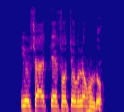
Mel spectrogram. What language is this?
Sindhi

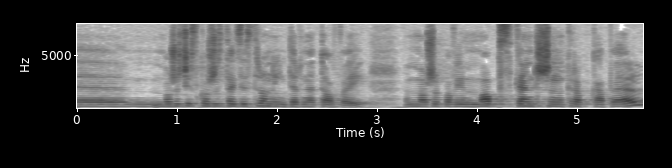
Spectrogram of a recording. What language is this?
Polish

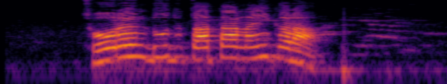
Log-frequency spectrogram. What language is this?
Sansi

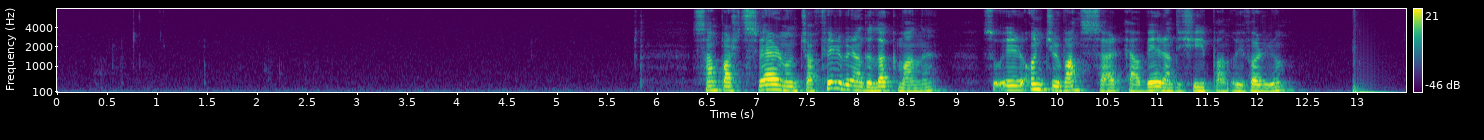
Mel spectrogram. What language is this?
Faroese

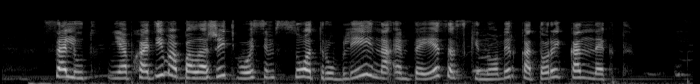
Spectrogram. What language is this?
Russian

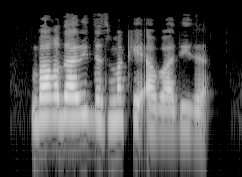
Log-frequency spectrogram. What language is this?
Pashto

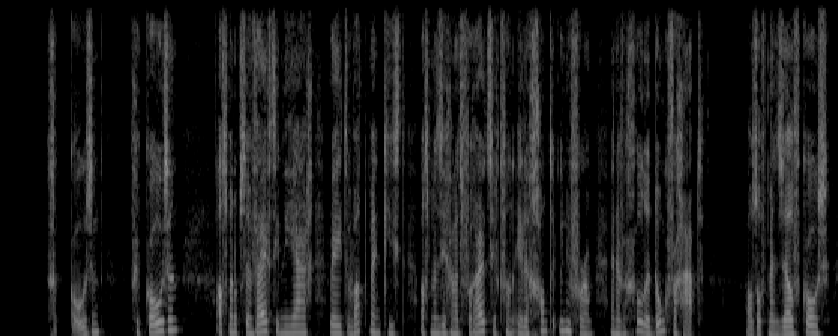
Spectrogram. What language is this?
Dutch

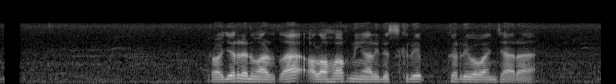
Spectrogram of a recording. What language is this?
Sundanese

